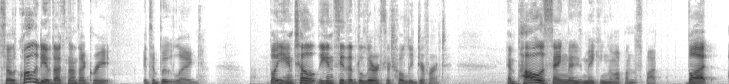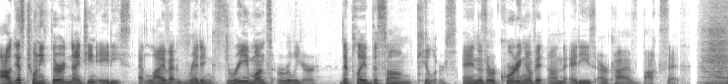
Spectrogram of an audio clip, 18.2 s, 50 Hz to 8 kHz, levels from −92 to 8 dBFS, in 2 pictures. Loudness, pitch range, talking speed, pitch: -24 LUFS, 130-160 Hz, 215 wpm, 140 Hz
